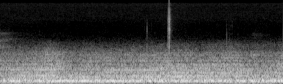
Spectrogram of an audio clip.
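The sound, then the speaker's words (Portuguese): A loud, steady roar of an airplane passing overhead in the sky over São Paulo, a dense low rumble filling the whole moment with no break, drowning everything else out. “O avião faz todo esse barulho?”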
